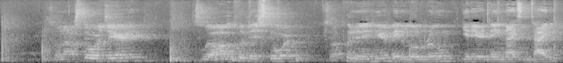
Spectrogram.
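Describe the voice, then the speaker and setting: Upbeat gym owner, echoey distant audio. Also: male voice, mid-range voice, fairly even intonation, fairly quick, noisy background. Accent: Southern US. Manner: upbeat, boastful salesman patter. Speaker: gym owner giving a tour. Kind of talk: casual walking tour. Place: indoor gym, echoey rooms. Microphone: handheld camera following him. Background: music playing in the gym.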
